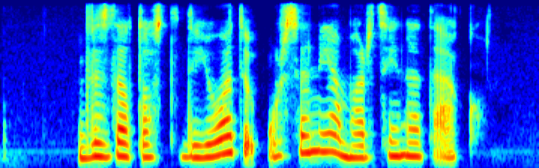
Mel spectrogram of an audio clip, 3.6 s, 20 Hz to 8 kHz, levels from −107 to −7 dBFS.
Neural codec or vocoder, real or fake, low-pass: none; real; 7.2 kHz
